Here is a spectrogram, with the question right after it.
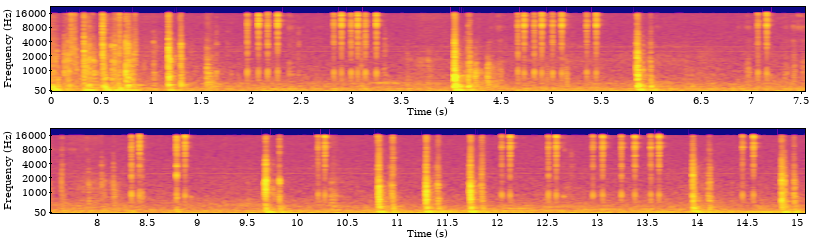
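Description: Fingertips, mostly of the right hand, type on the keys of a full-size black plastic computer keyboard with a hollow body. Quick, sharp clicks come in uneven bursts separated by short pauses, each keystroke a bright tap over a dull low thud that dies away almost instantly.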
